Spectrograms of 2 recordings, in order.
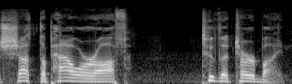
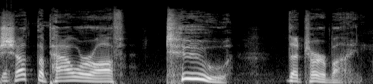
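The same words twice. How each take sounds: First: The phrase is said with plain, even stress. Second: One word in the phrase is strongly emphasized.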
